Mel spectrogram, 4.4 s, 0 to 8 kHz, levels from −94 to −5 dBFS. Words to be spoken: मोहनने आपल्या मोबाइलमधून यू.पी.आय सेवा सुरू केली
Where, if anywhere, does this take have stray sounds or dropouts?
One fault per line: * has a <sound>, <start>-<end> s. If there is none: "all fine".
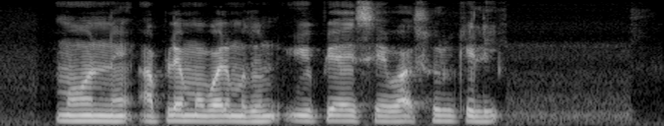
all fine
